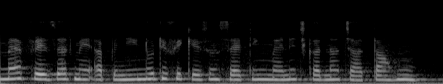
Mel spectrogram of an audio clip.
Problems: constant background noise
